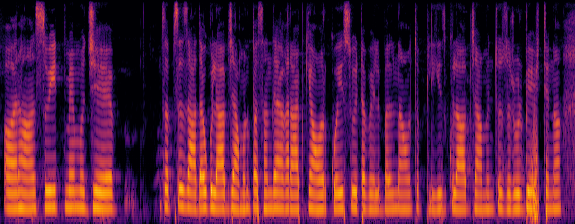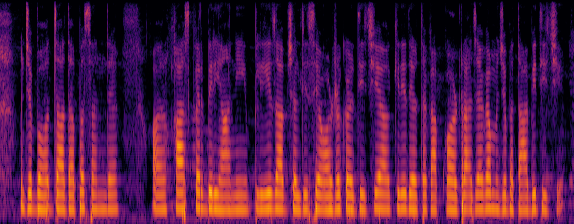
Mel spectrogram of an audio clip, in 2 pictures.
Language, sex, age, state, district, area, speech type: Urdu, female, 18-30, Uttar Pradesh, Lucknow, rural, spontaneous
